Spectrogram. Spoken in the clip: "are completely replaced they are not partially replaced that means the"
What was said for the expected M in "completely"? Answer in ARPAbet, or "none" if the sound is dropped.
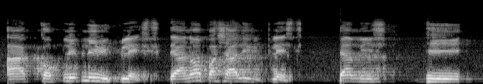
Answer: M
